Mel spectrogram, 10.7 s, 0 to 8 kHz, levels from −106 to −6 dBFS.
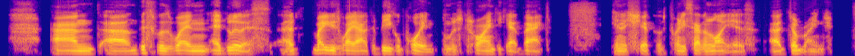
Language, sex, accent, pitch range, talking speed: English, male, British, 95-105 Hz, 180 wpm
